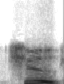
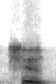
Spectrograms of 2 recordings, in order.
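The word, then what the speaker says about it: חוּג: He said the Hebrew word is chug and means circle, and that should be final.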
